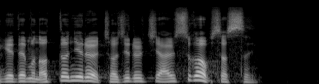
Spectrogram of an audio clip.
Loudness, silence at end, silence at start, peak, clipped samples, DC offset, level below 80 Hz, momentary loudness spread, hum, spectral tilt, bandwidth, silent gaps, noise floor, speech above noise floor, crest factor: -24 LUFS; 0.65 s; 0 s; -4 dBFS; under 0.1%; under 0.1%; -68 dBFS; 5 LU; none; -4 dB/octave; 16 kHz; none; -75 dBFS; 51 dB; 22 dB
